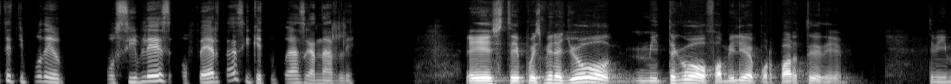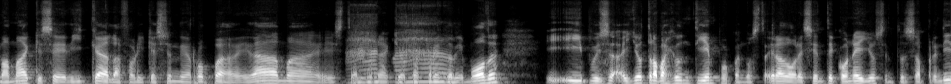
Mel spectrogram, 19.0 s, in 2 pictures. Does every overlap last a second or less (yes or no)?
no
